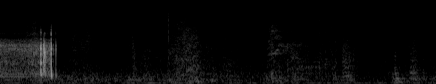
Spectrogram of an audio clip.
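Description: A voice cuts off about half a second in. After it come faint rustling and soft footfalls from someone moving carefully through a quiet room.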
